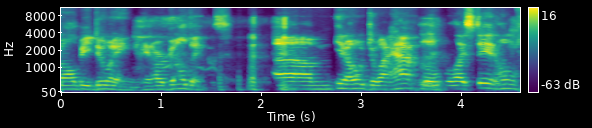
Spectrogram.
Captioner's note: laughing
